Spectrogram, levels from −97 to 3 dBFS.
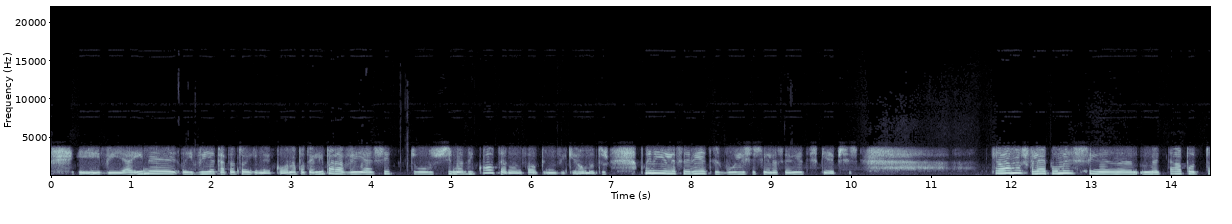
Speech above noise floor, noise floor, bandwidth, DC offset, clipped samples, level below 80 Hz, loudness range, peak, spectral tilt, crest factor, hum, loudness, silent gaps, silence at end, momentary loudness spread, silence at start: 28 dB; -52 dBFS; 4 kHz; under 0.1%; under 0.1%; -76 dBFS; 3 LU; -6 dBFS; -7.5 dB/octave; 16 dB; none; -24 LUFS; none; 0 s; 7 LU; 0 s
